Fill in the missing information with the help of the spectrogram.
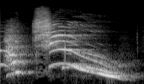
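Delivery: high, loud shouted achoo; huge sneeze. Acted. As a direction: blast out a giant sneeze. Gerald's biggest sneeze.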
